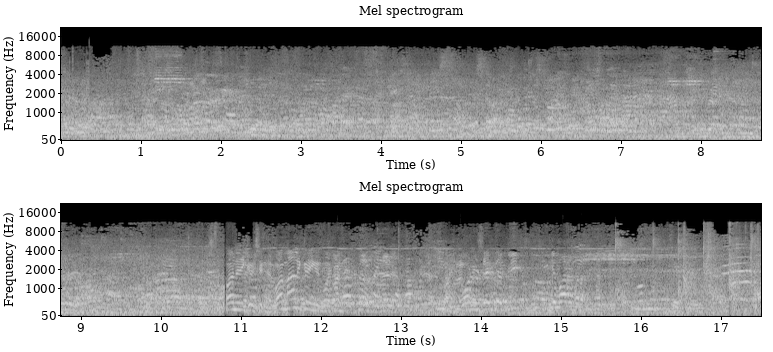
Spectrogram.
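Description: A crowd of men and women chatters loudly nearby in a busy room.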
